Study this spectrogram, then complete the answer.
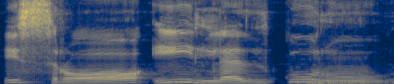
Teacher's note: रू पे वाव मद्दा, एक अलिफ या 2 हरकात के बराबर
